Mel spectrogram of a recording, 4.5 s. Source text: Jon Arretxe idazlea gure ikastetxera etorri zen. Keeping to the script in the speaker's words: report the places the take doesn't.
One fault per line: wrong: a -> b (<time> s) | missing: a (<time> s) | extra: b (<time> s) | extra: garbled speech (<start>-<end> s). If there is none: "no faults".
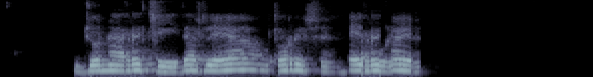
missing: gure ikastetxera (1.8 s)
extra: garbled speech (2.6-3.2 s)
